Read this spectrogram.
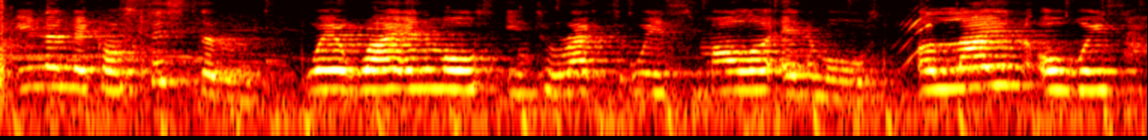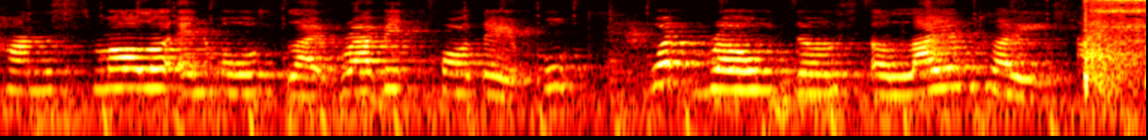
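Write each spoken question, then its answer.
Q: What role does a lion play?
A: Predator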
